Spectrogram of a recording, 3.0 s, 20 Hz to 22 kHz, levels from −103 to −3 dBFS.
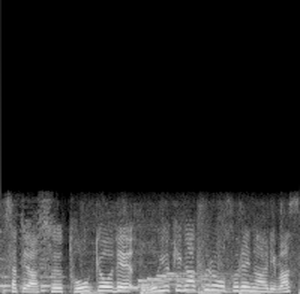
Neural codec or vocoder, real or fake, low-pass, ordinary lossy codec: none; real; 7.2 kHz; Opus, 24 kbps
